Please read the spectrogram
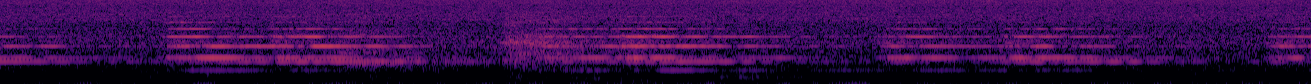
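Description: Church organ playing faint, held chords in phrases of about a second each, with short gaps between them.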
